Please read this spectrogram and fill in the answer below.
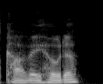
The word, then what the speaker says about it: Kaveh Hoda: My name is Kaveh Hoda.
